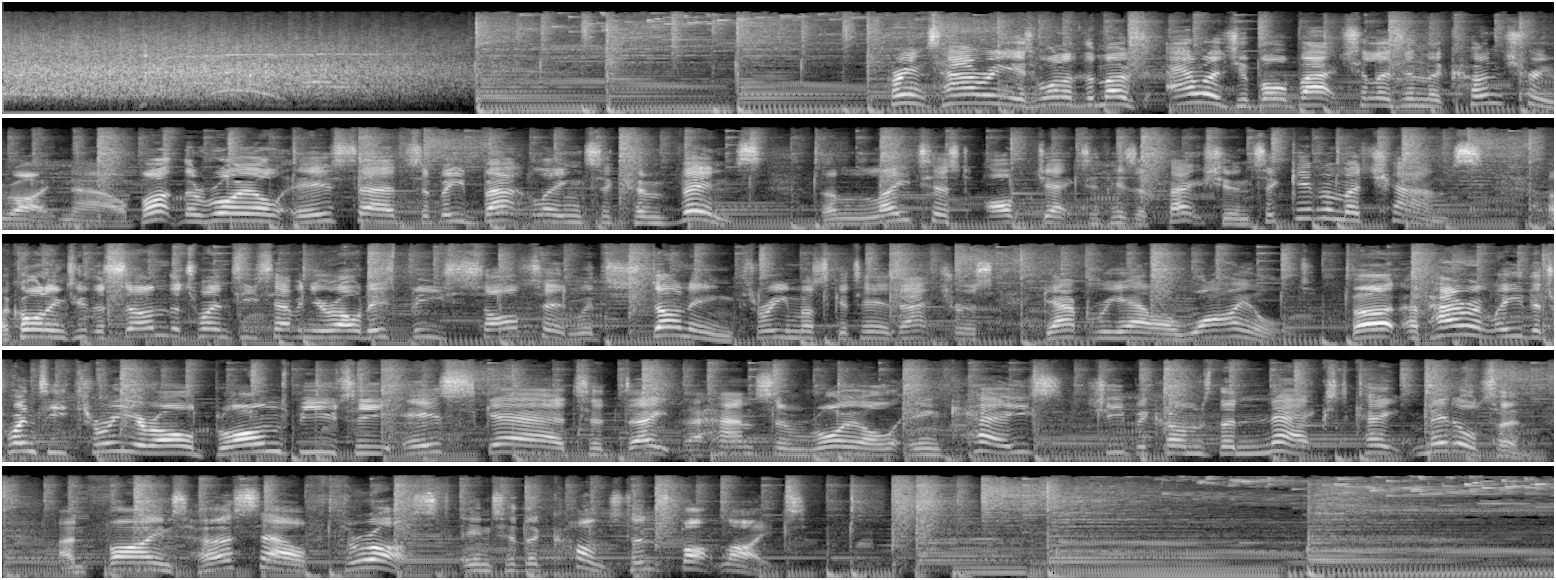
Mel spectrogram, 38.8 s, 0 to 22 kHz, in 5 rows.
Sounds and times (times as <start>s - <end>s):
Music: 0.0s - 38.8s
Speech: 4.4s - 35.0s.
